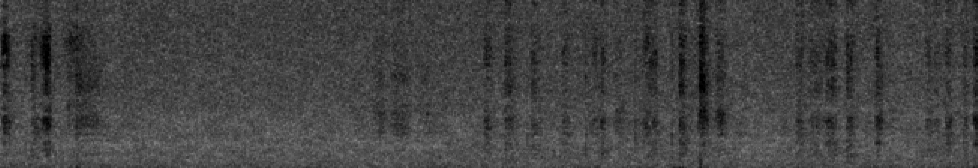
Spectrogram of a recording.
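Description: A yellow pencil writes at the bottom of the right page of an open lined paper notebook held in the left hand. It makes quiet, steady scratching strokes with bright, brushy bursts over a low, soft rumble, and a few dull low thumps around the middle.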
